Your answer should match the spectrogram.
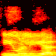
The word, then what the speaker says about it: Ioulia: yes because that's it's eia that's how you say Julia in Greek but by the way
